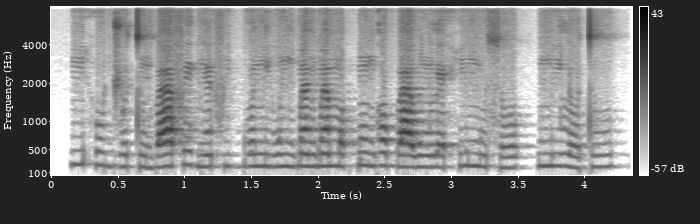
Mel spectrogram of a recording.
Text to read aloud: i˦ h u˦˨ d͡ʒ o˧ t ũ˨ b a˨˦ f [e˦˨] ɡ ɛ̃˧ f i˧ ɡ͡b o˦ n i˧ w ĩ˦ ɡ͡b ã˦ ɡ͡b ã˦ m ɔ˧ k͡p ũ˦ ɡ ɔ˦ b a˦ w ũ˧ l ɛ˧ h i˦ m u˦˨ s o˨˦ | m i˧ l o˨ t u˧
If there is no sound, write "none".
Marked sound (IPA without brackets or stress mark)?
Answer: e˦˨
